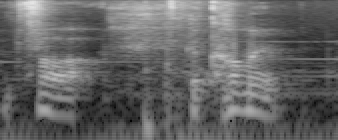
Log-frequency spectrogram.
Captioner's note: sigh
